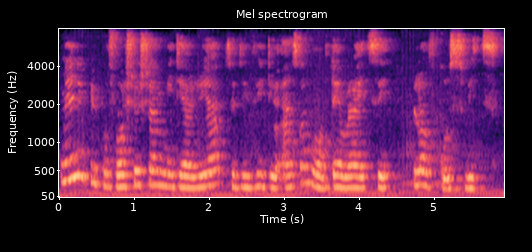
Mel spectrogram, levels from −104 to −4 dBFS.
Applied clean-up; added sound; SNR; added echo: none; Engine starting / Motorcycle; 20 dB; reverberation time 0.4 s.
